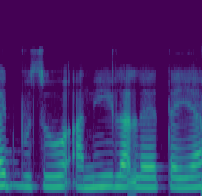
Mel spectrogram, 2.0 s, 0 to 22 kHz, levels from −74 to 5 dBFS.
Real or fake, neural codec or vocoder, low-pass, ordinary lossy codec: real; none; none; none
